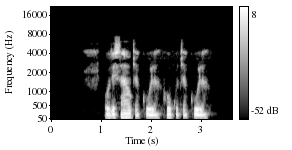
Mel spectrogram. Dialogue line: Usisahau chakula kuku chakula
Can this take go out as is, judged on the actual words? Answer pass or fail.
pass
